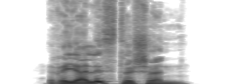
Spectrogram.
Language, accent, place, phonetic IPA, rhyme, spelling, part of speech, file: German, Germany, Berlin, [ʁeaˈlɪstɪʃn̩], -ɪstɪʃn̩, realistischen, adjective, De-realistischen.ogg
- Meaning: inflection of realistisch: 1. strong genitive masculine/neuter singular 2. weak/mixed genitive/dative all-gender singular 3. strong/weak/mixed accusative masculine singular 4. strong dative plural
